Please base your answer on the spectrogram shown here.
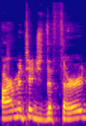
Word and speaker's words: Armitage III: it together from oh that's too bad it's pronounced armitage the third you pleb cody oh it does say the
